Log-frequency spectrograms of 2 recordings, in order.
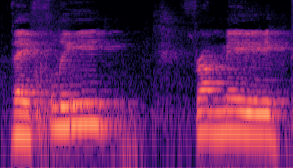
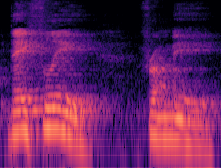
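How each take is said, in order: First: "They flee" and "from me" read slowly with a pause between, weight on flee and me; measured poem reading. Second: "flee" and "from" both hit hard, as two strong beats; spondee stress. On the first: Teacher reads the opening line to the class, measured and slow. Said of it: "here's that first line from Thomas Wyatt's poem". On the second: Teacher demonstrates how the line opens with a spondee, stressing both beats. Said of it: "it kind of opens with a spondee". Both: Shown as a demonstration.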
